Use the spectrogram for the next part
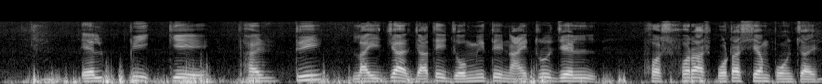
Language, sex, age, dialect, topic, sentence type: Bengali, male, 18-24, Jharkhandi, agriculture, statement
